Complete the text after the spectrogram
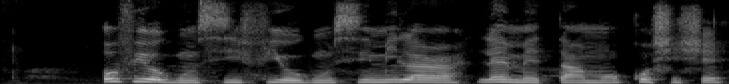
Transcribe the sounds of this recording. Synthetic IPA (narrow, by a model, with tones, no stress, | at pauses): o˦fi˧o˨ɡũ˨si˧fi˧o˨ɡũ˨si˧˦mĩ˦la˦ɾa˧lɛ˦˨mɛ̃˧˨ta˨mɔ̃˨˦ko˦˨ʃi˧˦ʃɛ˦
